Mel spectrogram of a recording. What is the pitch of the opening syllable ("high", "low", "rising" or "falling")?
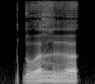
rising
